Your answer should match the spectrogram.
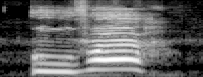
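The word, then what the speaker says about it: uva: V is pronounced like a B. Oo, like Uber.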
